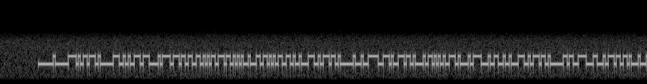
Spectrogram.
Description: RTTY (50 baud, 450 Hz shift), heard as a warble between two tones, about 1180 Hz centre. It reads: NAME IS YURI, QTH KRAKOW, LOC …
